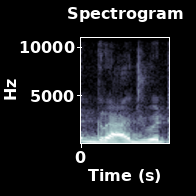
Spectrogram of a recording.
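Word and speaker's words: graduate: है ग्रेजुएट क्या है ग्रेजुएट यहां पर ये जो डी है इसका उच्चारण ज करके हो रहा है क्यों हो रहा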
